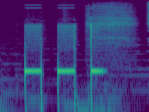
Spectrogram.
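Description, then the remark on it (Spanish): A phone line cuts off into a disconnect tone: three short, evenly spaced electronic beeps at a steady pitch, clear, trailing into faint line hiss with no voices, as a call with the health secretary drops. “No, eso es que se le va la señal”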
